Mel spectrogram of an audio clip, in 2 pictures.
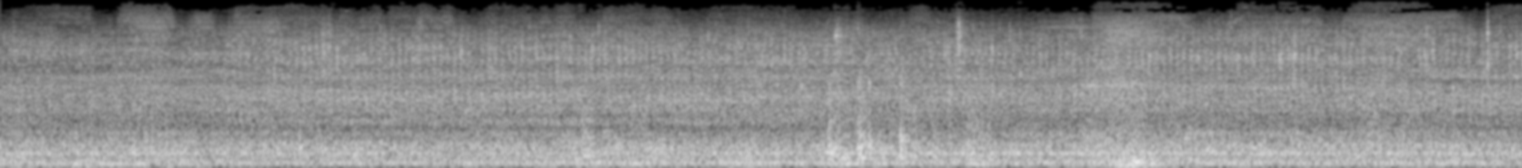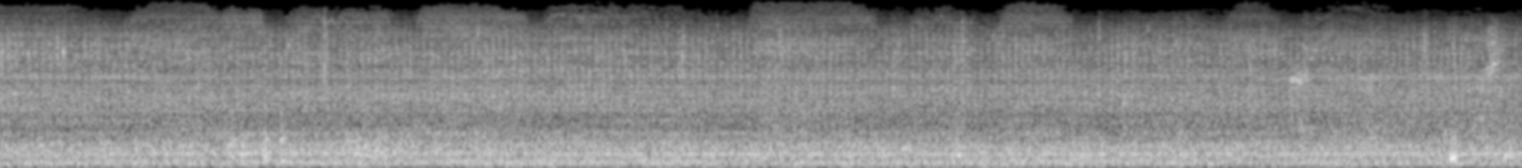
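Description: Boat outboard engines idling: a steady hum over a constant hiss.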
